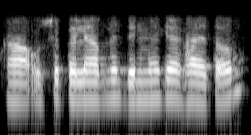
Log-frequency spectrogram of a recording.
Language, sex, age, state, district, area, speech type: Hindi, male, 30-45, Rajasthan, Karauli, rural, conversation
